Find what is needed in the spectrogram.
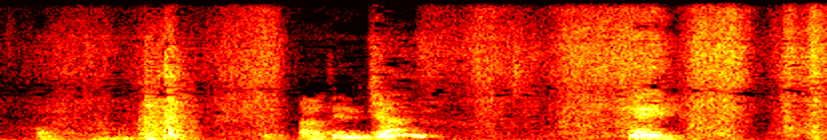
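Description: Plastic wrapping rustling and crinkling in short bursts as it is pulled off a new fabric gaming chair. A man's voice is heard briefly in the middle, and he says "okay" near the end.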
